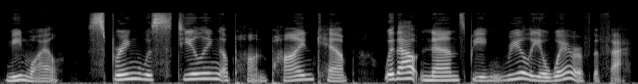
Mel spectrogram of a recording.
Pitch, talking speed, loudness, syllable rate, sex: 210 Hz, 140 wpm, -19 LUFS, 4.0 syllables/s, female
